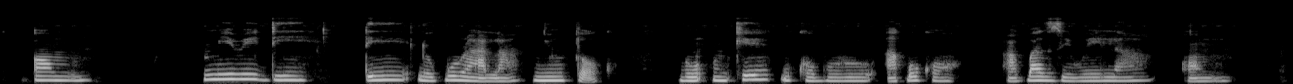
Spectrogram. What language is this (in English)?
Igbo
